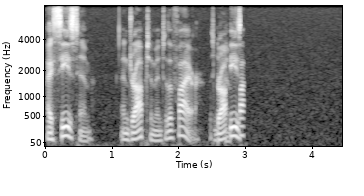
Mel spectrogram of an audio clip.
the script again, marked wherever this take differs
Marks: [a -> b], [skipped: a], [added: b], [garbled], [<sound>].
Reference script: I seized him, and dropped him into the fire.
I seized him, and dropped him into the fire. [garbled]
